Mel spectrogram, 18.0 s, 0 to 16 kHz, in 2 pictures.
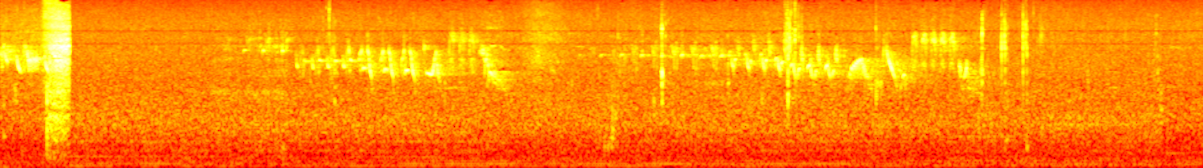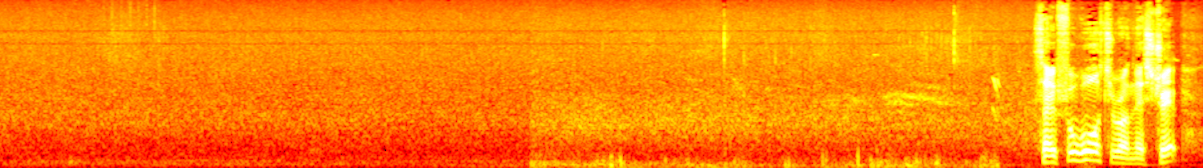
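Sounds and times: songbirds twittering: 0:00.0 - 0:00.5, 0:01.6 - 0:07.6, 0:14.2 - 0:16.8
faint outdoor hush: 0:00.0 - 0:18.0.

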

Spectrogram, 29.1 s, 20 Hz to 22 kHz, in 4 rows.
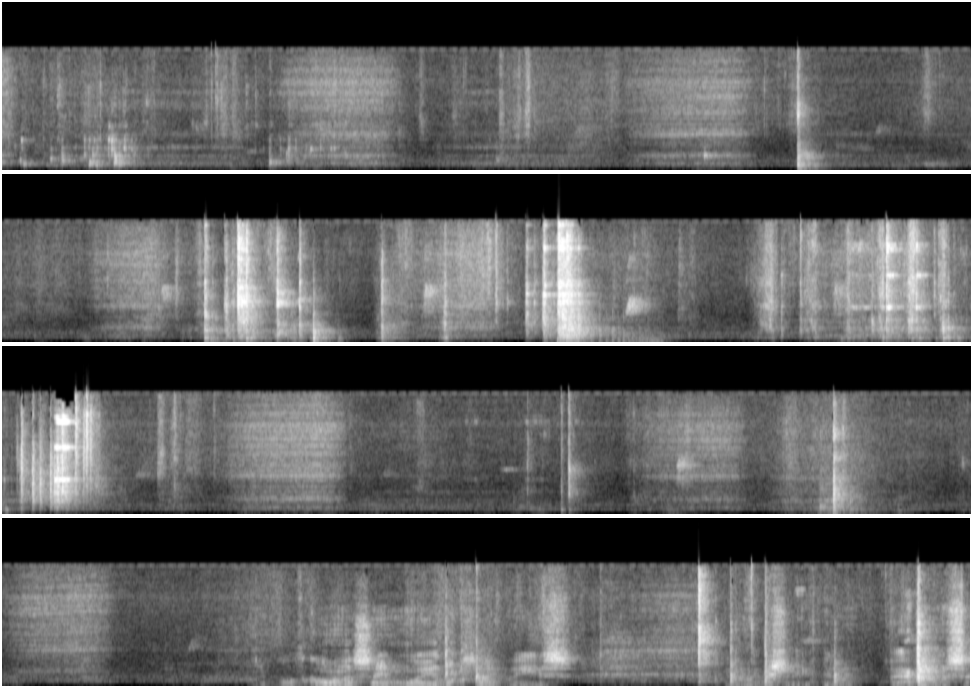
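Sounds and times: small metal parts clinking: 0:13.2 - 0:15.4.

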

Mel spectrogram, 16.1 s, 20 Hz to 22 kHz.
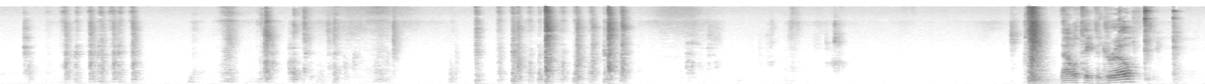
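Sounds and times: pencil scratching on wood: 0:00.6 - 0:01.9.

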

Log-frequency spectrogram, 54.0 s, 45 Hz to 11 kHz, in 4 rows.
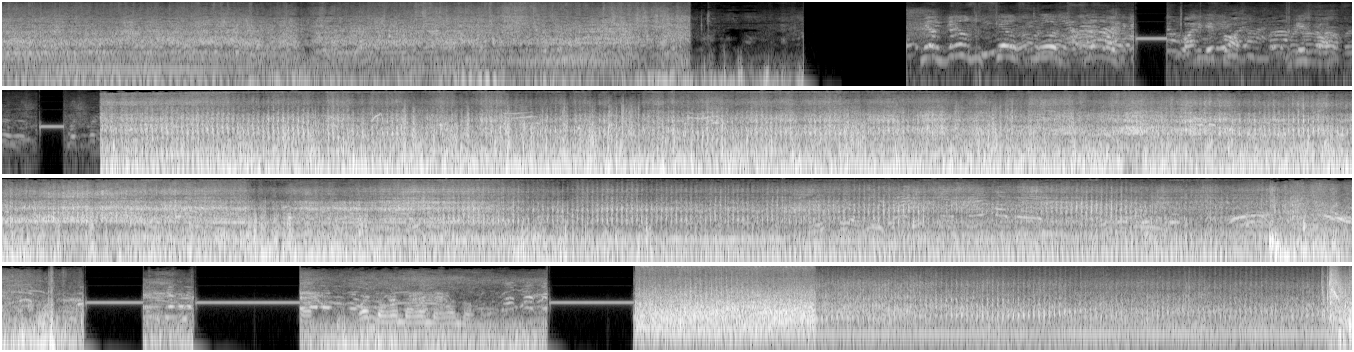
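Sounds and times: helicopter rotor and engine: 0:00.0 - 0:06.7, 0:14.5 - 0:40.8, 0:46.8 - 0:54.0.

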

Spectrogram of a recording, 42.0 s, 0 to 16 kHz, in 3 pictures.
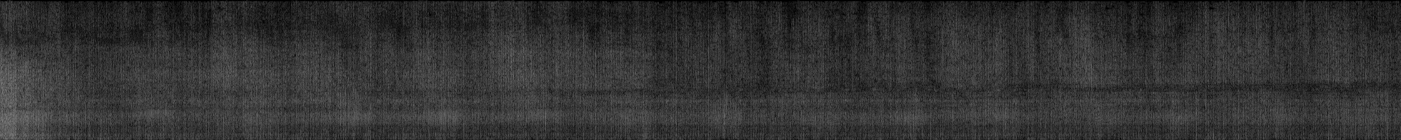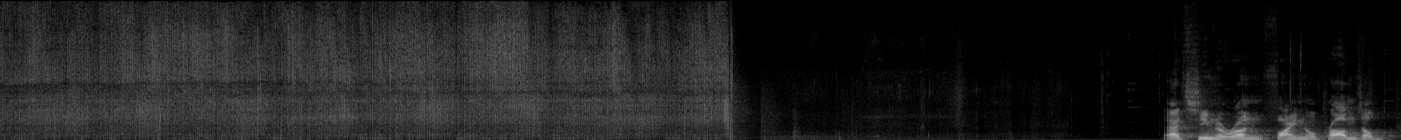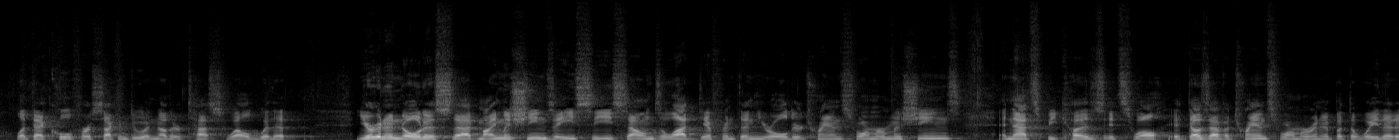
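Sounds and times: buzzing welding arc: 0:00.0 - 0:21.6.

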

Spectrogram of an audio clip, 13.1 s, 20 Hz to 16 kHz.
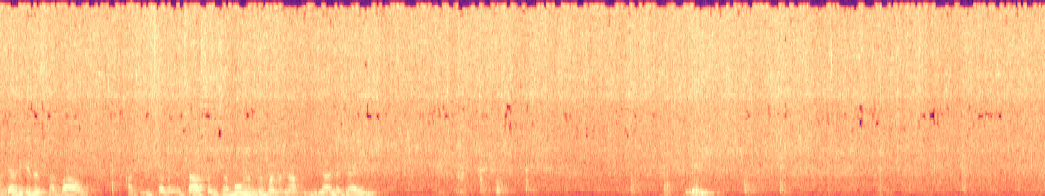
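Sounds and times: vegetables sizzling in a pan: 0:00.0 - 0:13.0
wooden spatula scraping pan: 0:05.4 - 0:06.8.

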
